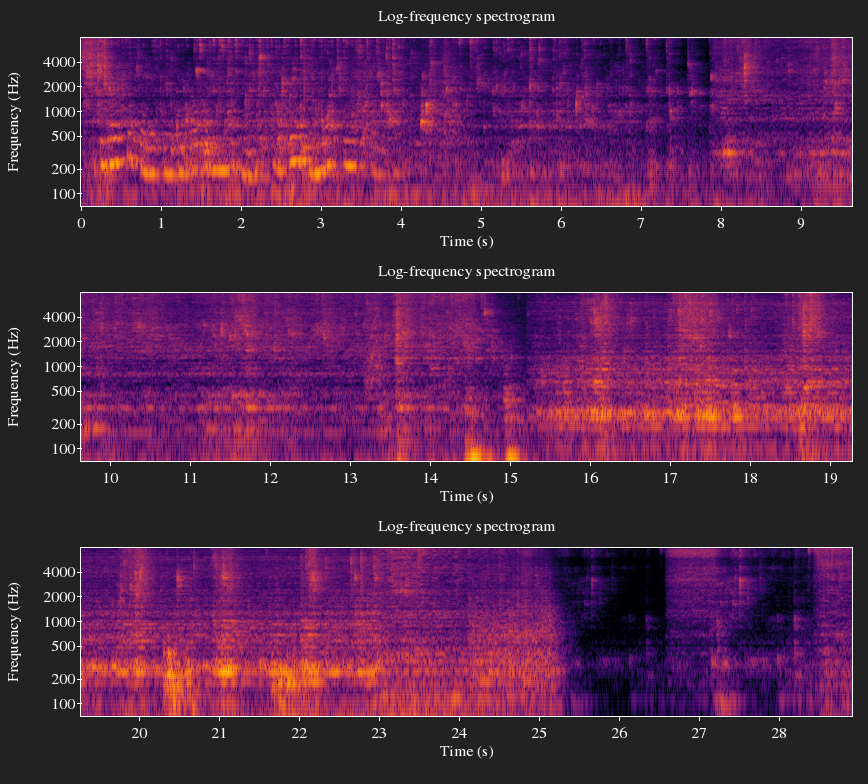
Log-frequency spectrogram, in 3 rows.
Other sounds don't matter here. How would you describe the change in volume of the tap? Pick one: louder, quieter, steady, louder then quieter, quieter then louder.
louder then quieter.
